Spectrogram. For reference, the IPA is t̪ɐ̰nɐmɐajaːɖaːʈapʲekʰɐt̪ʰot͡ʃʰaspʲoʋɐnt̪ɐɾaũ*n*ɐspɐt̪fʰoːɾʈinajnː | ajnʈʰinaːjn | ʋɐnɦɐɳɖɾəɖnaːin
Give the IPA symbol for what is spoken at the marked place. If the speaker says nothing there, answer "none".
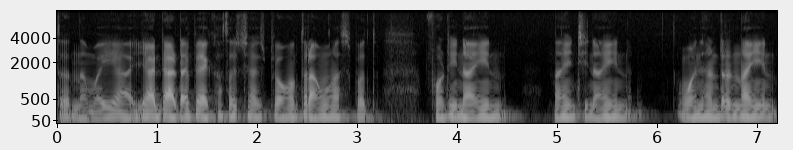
n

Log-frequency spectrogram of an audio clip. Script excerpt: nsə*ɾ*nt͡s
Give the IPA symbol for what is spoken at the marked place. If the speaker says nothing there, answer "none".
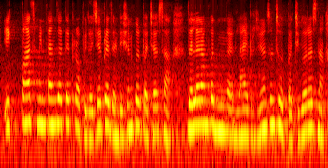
none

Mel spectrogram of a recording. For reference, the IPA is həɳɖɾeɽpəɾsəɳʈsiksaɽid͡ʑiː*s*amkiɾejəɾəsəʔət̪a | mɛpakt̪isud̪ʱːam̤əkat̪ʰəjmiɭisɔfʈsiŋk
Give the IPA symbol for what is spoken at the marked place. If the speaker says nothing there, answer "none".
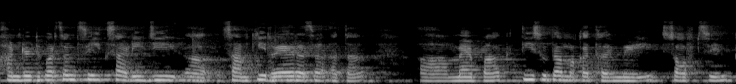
s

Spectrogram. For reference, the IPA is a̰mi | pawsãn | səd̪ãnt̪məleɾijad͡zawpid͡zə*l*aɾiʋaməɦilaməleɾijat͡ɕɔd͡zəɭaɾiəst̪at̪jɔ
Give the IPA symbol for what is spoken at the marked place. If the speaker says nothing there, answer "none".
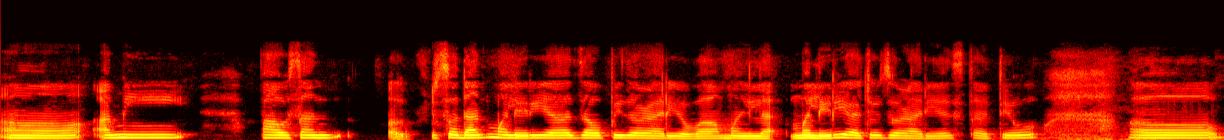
ɭ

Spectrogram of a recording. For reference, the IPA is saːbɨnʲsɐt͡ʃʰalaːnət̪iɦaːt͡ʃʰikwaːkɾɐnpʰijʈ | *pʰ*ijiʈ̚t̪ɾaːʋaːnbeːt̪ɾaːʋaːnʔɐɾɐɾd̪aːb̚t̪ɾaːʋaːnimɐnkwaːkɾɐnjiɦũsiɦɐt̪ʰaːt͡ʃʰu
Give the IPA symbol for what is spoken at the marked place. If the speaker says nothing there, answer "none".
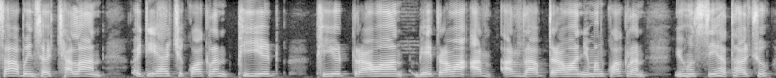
pʰ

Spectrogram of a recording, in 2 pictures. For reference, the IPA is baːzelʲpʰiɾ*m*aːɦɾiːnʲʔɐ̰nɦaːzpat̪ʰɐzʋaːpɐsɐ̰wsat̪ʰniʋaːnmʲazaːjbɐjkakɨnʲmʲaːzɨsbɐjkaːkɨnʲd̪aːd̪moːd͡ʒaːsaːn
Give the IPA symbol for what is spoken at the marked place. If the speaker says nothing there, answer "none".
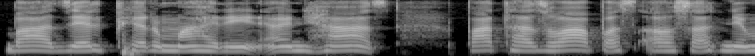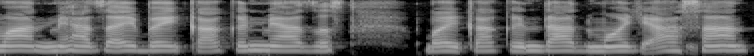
m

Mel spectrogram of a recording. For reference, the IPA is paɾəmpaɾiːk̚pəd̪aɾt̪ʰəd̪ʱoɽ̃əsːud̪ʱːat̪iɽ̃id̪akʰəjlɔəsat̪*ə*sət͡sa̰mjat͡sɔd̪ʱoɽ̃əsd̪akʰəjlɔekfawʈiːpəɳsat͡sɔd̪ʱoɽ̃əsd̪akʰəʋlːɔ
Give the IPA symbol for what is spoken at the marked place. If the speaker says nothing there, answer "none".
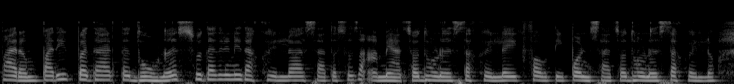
ə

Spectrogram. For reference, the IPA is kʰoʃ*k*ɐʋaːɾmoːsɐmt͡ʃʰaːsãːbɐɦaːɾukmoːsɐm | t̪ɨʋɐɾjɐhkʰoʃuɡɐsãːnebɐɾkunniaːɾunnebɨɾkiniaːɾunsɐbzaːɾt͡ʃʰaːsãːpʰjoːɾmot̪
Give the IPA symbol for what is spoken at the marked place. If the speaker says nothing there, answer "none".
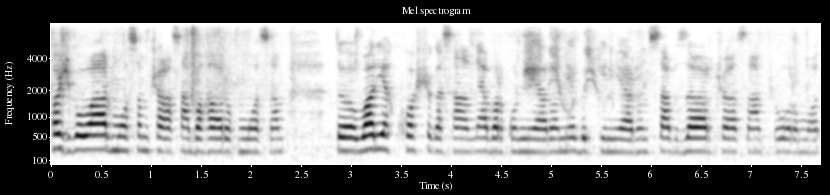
ɡ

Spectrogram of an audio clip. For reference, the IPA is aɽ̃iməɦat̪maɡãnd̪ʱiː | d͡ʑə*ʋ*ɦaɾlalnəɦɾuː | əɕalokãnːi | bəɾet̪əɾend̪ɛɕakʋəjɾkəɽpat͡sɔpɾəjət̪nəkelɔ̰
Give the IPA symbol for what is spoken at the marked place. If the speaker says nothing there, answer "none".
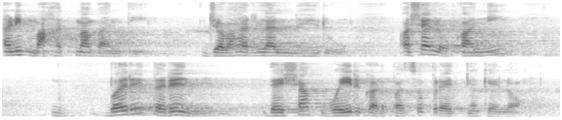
ʋ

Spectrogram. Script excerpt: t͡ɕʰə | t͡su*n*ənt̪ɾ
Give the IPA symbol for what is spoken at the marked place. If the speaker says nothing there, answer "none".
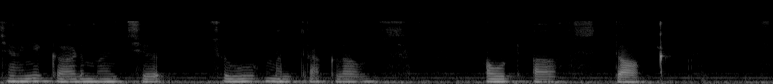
m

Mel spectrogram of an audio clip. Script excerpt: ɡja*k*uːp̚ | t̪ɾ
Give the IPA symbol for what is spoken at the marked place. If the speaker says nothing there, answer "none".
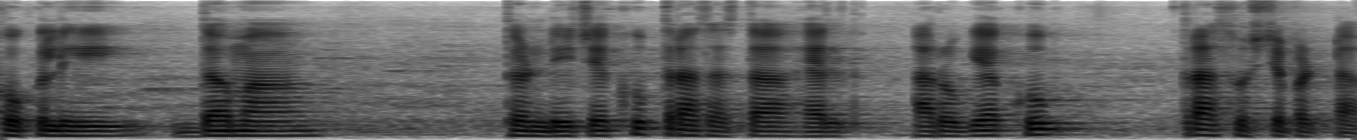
kʰ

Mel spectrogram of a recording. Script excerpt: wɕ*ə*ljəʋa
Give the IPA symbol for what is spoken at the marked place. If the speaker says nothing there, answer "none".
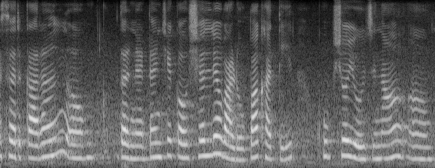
ə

